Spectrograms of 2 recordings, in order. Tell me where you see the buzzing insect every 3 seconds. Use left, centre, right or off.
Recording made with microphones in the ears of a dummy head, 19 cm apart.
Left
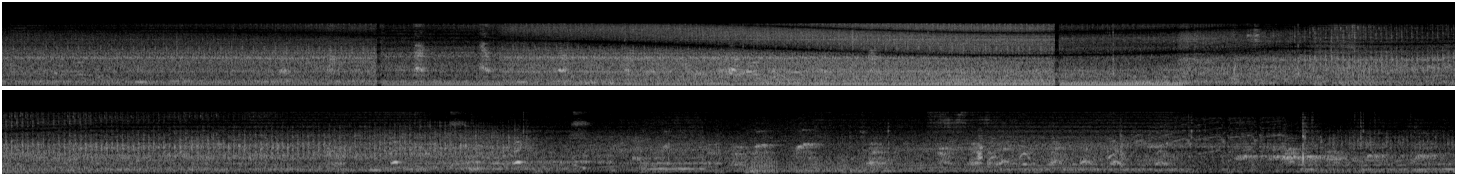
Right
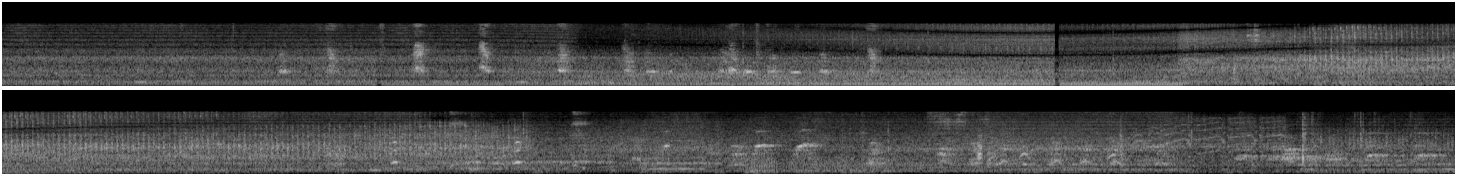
right, right, right, centre, centre, right, right, right, right, right.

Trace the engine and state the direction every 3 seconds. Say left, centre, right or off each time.
left, left, left, centre, right, right, right, right, right, right.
